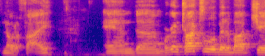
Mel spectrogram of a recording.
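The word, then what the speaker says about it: Notefy: gentleman named Jake Gordon with a company called notify spelled n-o-t-e-f-y but spelled but pronounced notify and we're going to talk a little bit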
